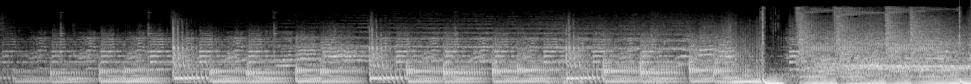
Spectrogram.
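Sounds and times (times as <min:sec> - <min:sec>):
epic phonk music: 0:00.0 - 0:09.6.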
